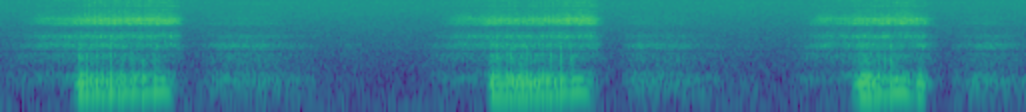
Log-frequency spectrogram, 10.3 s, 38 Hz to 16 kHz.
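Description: Loud, rattling snores on each breath in, about 16 a minute, with softer breathing out between them.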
